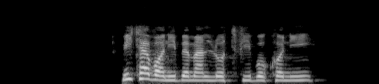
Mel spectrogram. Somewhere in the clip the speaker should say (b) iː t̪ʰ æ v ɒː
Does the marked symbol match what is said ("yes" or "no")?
no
